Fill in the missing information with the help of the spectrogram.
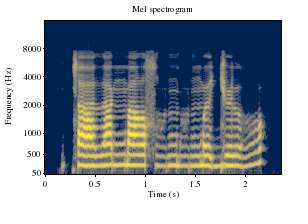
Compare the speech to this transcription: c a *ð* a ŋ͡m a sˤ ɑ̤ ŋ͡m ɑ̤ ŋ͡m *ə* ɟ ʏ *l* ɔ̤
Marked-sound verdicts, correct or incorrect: correct, correct, correct

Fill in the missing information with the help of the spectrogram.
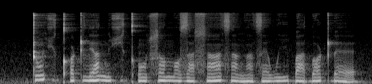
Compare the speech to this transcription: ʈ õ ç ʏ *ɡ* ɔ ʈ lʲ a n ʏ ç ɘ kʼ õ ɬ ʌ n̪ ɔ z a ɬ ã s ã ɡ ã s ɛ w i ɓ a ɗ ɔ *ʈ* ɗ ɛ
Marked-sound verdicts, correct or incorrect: incorrect, correct

